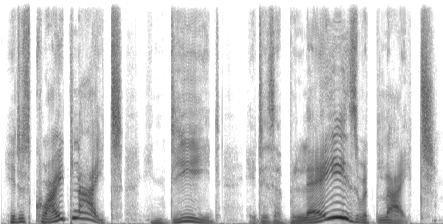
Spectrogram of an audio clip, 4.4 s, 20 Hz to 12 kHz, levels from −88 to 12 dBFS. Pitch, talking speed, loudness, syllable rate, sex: 165 Hz, 135 wpm, -17 LUFS, 3.7 syllables/s, male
